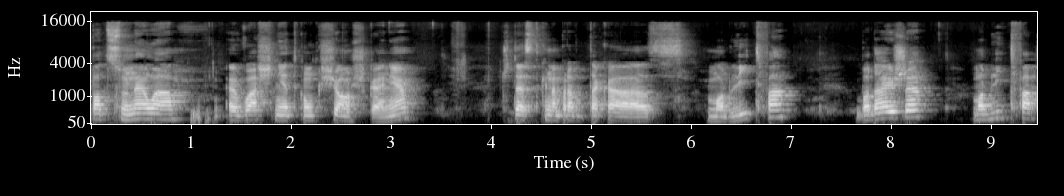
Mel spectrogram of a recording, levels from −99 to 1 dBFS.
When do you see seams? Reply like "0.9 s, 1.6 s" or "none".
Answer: none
